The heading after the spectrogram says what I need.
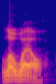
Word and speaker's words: Lowell: merchandise in her sleeve it's Lowell one syllable Lowell Lowell well that's that don't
